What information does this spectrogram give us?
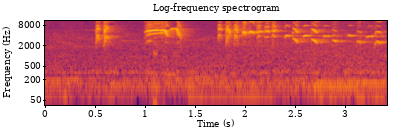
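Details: Black-breasted oriental magpie-robin in captivity, its song rich in varied phrases and used to train other birds. Two short harsh buzzy bursts come first, then a fast run of high chattering trilled notes that lasts to the end.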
